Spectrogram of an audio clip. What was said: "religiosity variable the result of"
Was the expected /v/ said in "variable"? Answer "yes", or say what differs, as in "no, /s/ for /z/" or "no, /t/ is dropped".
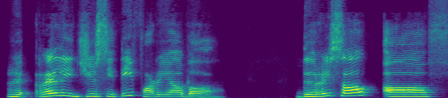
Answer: no, /f/ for /v/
